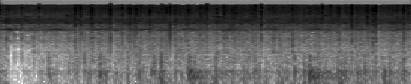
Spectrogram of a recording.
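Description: Faint, steady hiss with soft crackling.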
